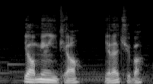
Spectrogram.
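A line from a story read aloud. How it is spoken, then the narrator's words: Low voice, smiling. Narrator (Chinese): 谢景亭笑着 沉声道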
